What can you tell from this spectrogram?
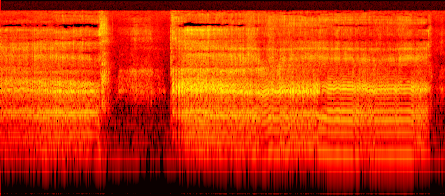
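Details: Grumpy Boston Terrier growling indoors: sustained, harmonic rumbling grumbles that pause briefly, then resume and turn pulsing and stuttered toward the end.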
